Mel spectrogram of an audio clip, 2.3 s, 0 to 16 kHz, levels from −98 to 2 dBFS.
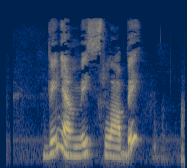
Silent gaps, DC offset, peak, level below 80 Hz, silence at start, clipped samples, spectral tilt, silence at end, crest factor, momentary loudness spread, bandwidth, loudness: none; under 0.1%; -10 dBFS; -76 dBFS; 0.55 s; under 0.1%; -3.5 dB/octave; 0 s; 18 dB; 15 LU; 11.5 kHz; -26 LUFS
